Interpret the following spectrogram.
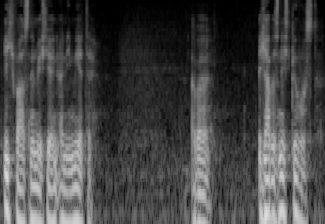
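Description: An actor in a radio play as a sombre, remorseful friend, speaking in a subdued, grave way over faint noise. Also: male voice, low voice, normal speed, darkish tone, close to an everyday voice. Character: sombre, remorseful male friend recounting a death.

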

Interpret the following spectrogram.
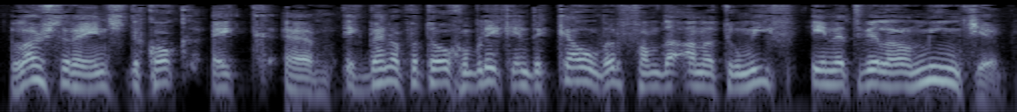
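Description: A man's voice: a little high, brisk, a little mellow, husky, dry recording, pitched above the performer's own voice. A man voicing a young male police detective in an audiobook, hesitant, stammering and apologetic, anxiously pleading with his mentor. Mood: nervous, pleading.

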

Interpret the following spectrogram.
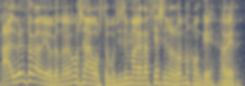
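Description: A man's voice: high-pitched, animated, rapid-fire, bright, forceful tone. A man from Spain with a Spanish accent hosting a radio show, moving between casual chat and narration, sometimes searching for words. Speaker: radio host. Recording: music behind the voice. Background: music bed.

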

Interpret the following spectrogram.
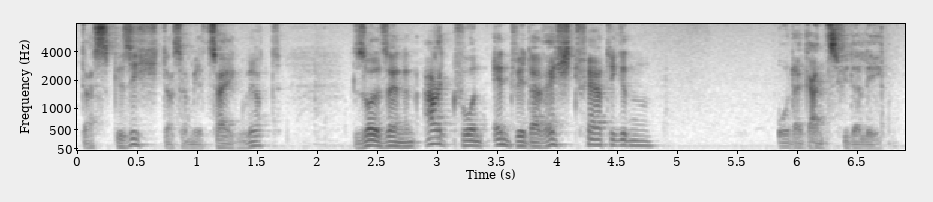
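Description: Husky, imperious scheming nobleman. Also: on the low side, sing-song, normal speed, exaggerated voice. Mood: stern, commanding. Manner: imperious, calculating, declamatory. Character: scheming, domineering aristocratic father and court minister. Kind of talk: classical German radio drama acting.

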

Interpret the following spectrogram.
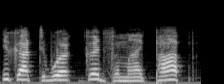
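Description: A man's voice: high-pitched, moderate pace, dry recording, muffled recording, pitched above the performer's own voice, lightly acted. A man voicing a stout, brash young American boy, blunt and bossy, in a storybook reading.

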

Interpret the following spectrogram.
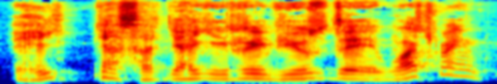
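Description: A podcast co-host in casual chat, often chiming in with quick interjections. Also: mid-range voice, fairly bright tone, slightly rough.

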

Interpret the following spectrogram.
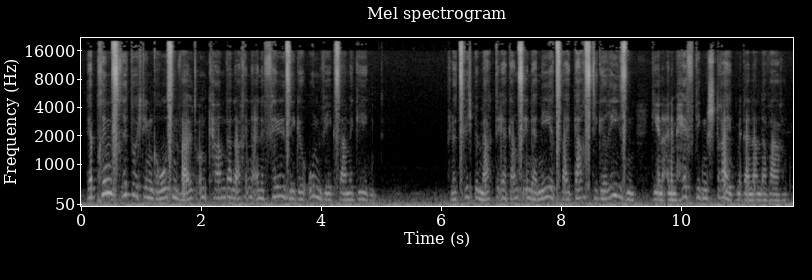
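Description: A woman's voice: fairly low pitch, moderate pace. A woman narrating a scripted fairy tale for children as the storyteller. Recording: noisy old vinyl rip.

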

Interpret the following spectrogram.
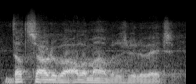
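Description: A man's voice: deep voice, racing, a little mellow. A male actor in a radio play as an affable curator on a Mars base, talking casually with a gossipy, hesitant manner. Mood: gossipy, puzzled. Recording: very echoey cave-like hall, faint noise.

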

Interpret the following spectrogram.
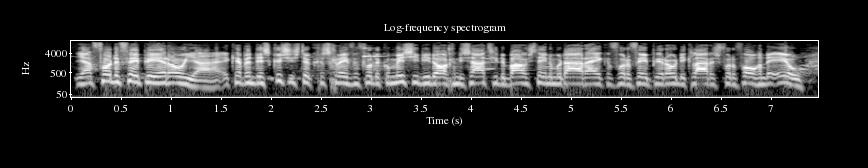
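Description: A man's voice: on the high side, fast, hardly any pauses, close to an everyday voice. An actor playing an evasive, put-upon grown son who stammers and grumbles to his mother on the phone in a 1990s radio comedy. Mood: flustered, placating.

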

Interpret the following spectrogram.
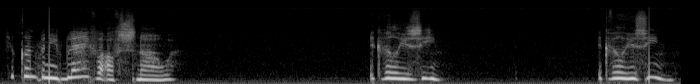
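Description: A woman's voice: sits high, expressive, slow, mellow, no room sound, exaggerated voice. An actress playing a needy, lovelorn woman pleading insistently on the telephone in a radio drama.

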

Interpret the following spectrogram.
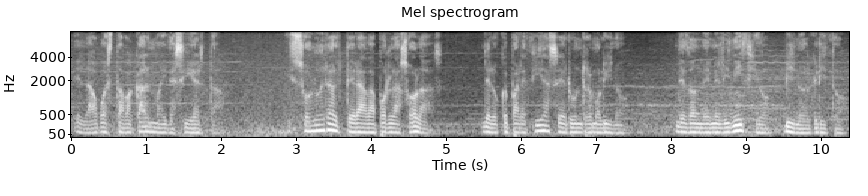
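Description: A man narrating a scripted horror tale in a solemn, theatrical way. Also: low voice. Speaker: host and narrator of a horror audio story show. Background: music.

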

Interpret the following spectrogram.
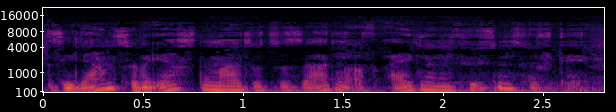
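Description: An actor playing a shy, lovesick young research assistant, earnest and stammering, in a German radio drama. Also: male voice, medium pitch, animated, fast talker, background noise, lightly acted. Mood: awkward. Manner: hesitant, stammering.

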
